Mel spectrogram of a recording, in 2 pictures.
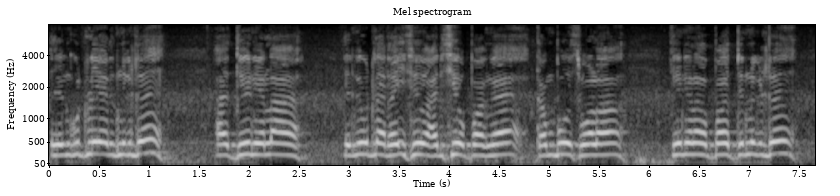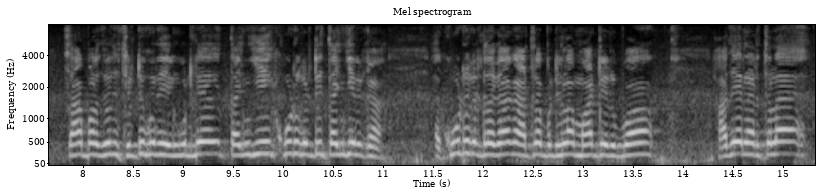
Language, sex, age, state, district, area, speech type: Tamil, male, 60+, Tamil Nadu, Tiruchirappalli, rural, spontaneous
